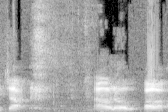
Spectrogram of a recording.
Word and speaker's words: JWT: And one thing that I found really interesting is that the formal pronunciation of JWT is JWT. So if you want to explain to your friends about JWT, you can just say JOT.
